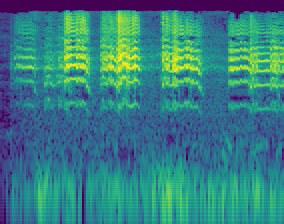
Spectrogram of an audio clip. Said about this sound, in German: Zwitschernde Vögel, Windrausch durch die Bäume. Etwa anderthalb Autostunden von Chiles Hauptstadt Santiago entfernt, auf dem Gelände ringsum lagern Rohstoffe.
